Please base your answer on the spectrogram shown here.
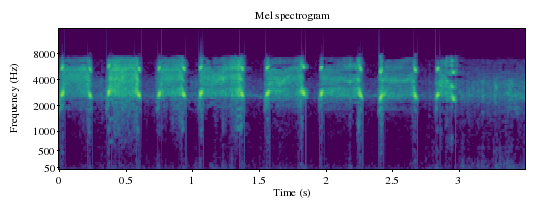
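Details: Osprey at a nest in Barnegat Light, New Jersey, 29 June, nest-camera recording: a steady string of about nine loud, high, piercing whistled yelps, evenly spaced and each slightly downslurred, fading out at the end.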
